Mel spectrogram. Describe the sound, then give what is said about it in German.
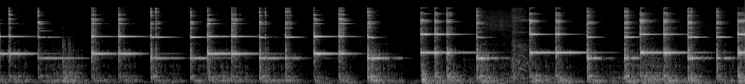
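A tune tapped out on prosecco glasses filled to different levels, bright ringing clinks at varied pitches following a steady rhythm, each note decaying quickly, clear with no talking. “Prosecco-Gläser mit unterschiedlichen Füllstellen?”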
